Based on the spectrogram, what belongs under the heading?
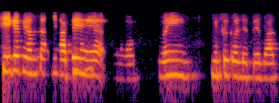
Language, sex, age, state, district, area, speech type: Urdu, female, 18-30, Bihar, Supaul, rural, conversation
